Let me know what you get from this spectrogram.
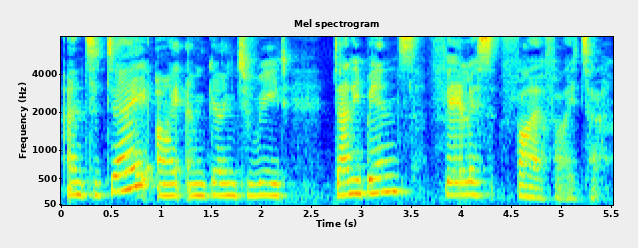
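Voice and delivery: plain reading voice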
